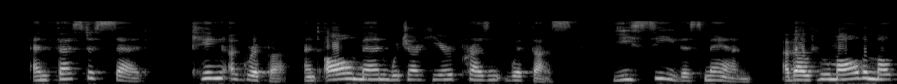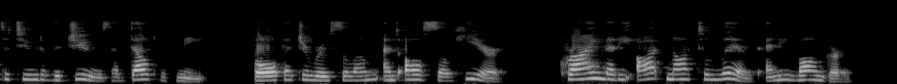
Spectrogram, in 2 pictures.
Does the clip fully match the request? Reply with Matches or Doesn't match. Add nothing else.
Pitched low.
Doesn't match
